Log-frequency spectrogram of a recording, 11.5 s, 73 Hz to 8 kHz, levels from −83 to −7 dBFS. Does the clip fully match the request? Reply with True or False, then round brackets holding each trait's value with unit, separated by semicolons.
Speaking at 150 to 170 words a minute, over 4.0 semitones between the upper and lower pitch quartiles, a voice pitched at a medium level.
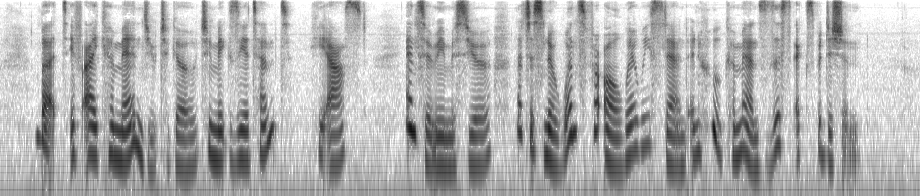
True (155 wpm; 5.6 semitones; 180 Hz)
